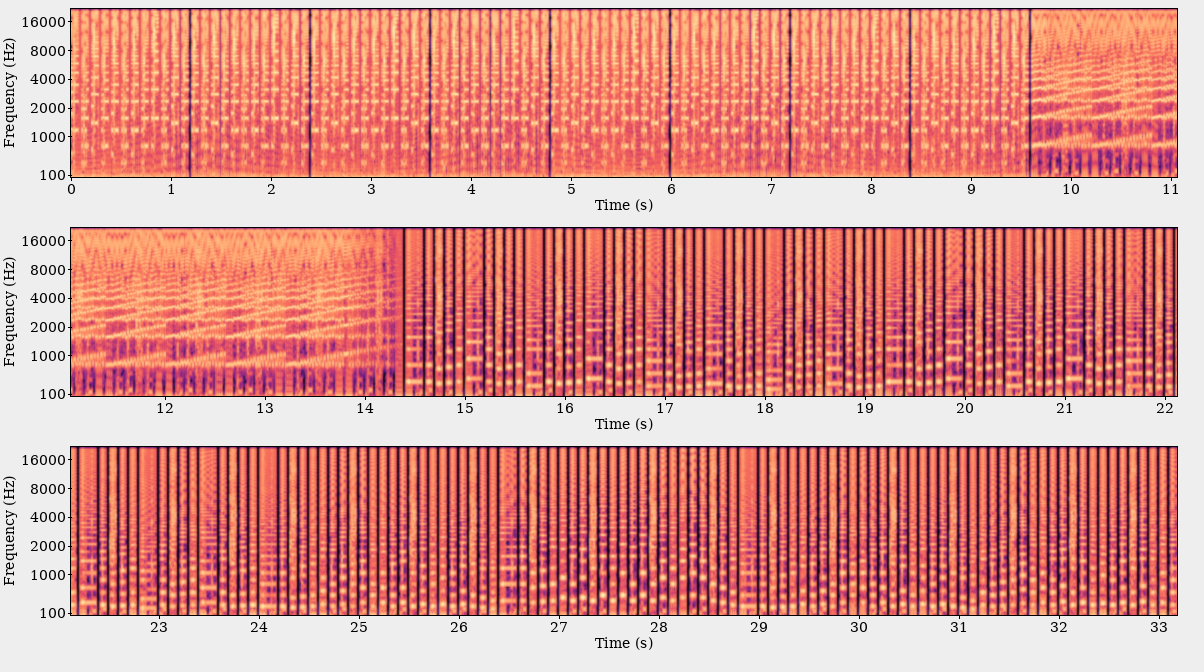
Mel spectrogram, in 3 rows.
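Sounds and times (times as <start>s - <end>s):
C64 in-game music: 0.0s - 33.1s.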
